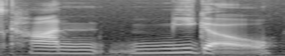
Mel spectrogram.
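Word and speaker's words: Khanmigo: No, I always want to say Khan Mingo, but it's not. It's Khan Mingo. Is like a Amigo? – Amigo, okay.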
